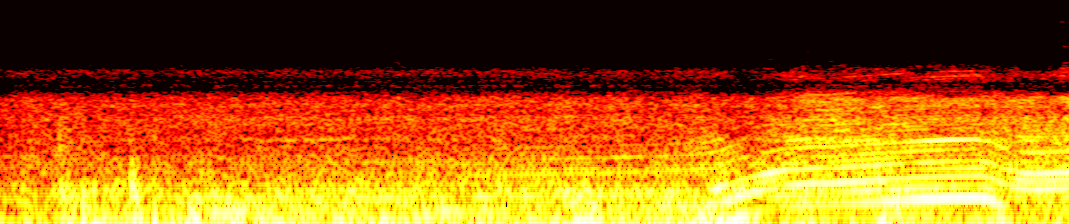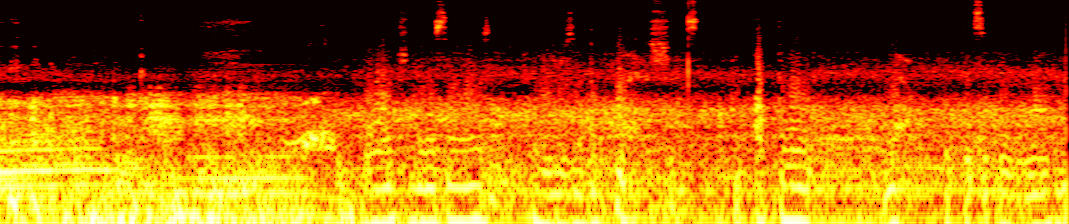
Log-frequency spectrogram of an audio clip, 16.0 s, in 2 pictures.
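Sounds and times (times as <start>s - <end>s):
car engine revving: 0.4s - 16.0s.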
